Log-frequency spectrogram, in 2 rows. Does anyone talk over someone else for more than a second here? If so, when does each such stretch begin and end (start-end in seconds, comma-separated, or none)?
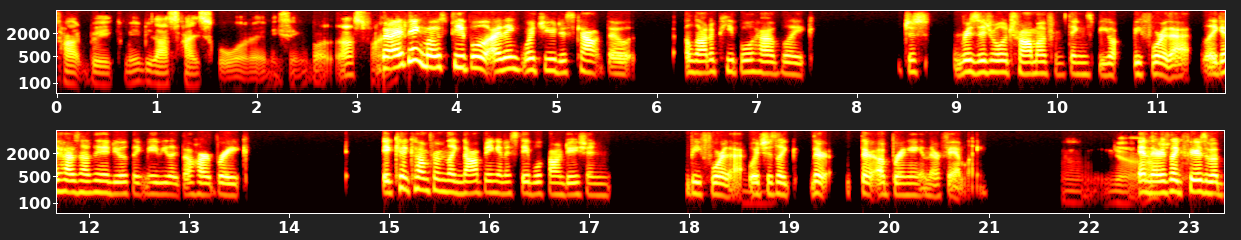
none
